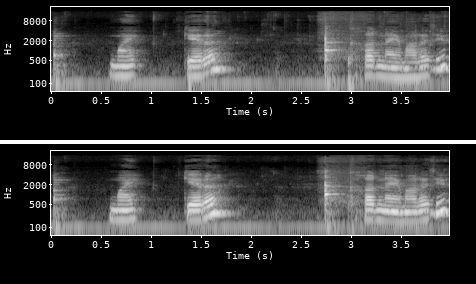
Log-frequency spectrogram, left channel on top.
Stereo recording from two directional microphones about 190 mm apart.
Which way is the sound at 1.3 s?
40° right (ahead or behind).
